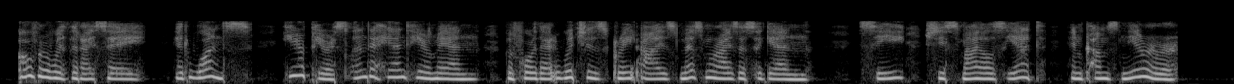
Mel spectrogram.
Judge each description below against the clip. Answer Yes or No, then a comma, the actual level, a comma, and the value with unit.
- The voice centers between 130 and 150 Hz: No, very high, 270 Hz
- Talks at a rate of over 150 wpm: No, average, 140 wpm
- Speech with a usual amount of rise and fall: Yes, average, 3.1 semitones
